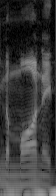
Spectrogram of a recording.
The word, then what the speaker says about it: mnemonic: He has an even better line, actually, in Johnny Mnemonic, where he's like, oh, man, I gotta bring this up because... – It's spelled with an M.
